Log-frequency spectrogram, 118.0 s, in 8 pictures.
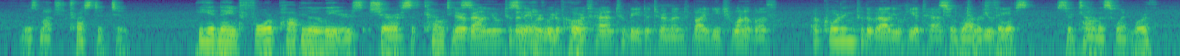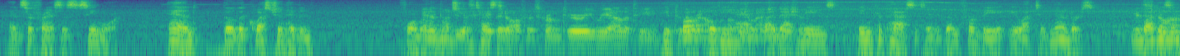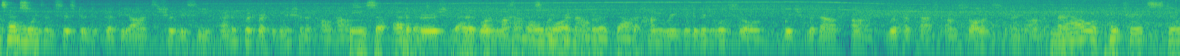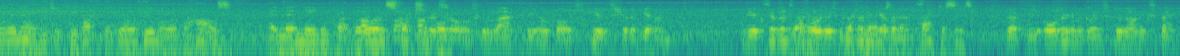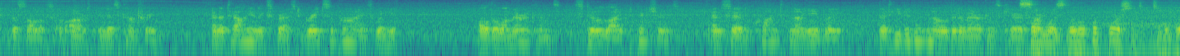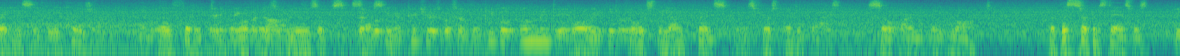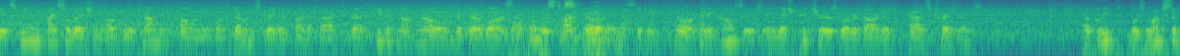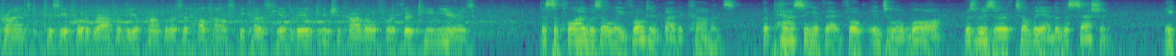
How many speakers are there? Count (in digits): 2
